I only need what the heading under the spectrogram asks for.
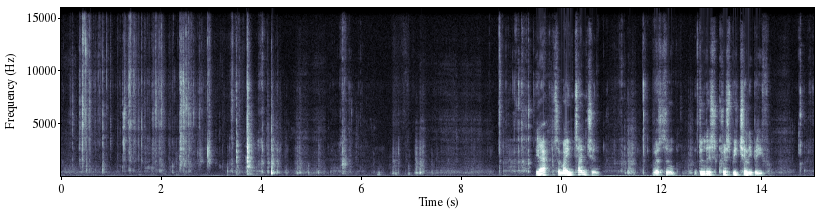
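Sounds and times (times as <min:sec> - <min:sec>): person chewing food: 0:00.0 - 0:09.5, 0:10.8 - 0:12.8, 0:14.6 - 0:15.0.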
